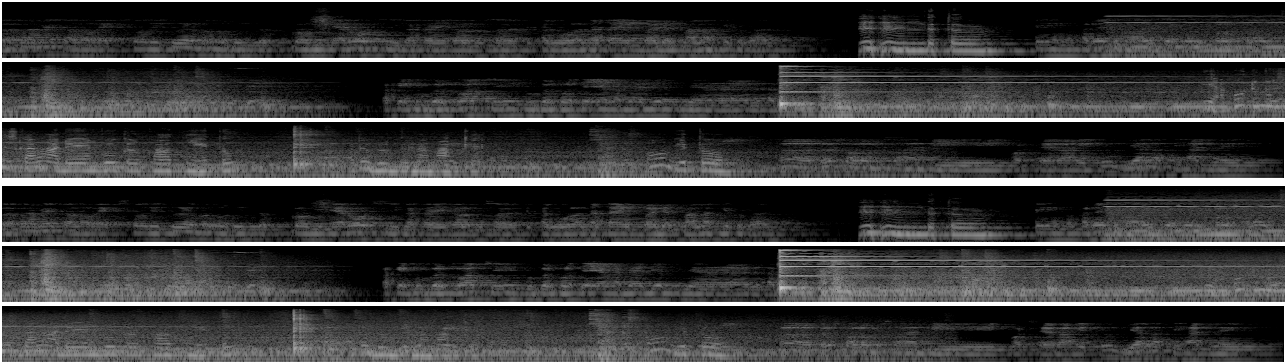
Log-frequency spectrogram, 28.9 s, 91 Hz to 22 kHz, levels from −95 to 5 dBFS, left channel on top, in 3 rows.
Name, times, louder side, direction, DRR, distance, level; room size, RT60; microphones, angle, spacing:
voice 1, 0.0-5.8 7.8-11.7 12.5-17.1 18.9-19.5 21.5-23.2 24.5-24.8 25.1-28.6, right 1 dB, 85° right, -3 dB, 5.0 m, -57 dB
voice 2, 6.4-7.4 18.6-21.1 21.9-22.9 24.1-24.7, left 1 dB, 35° left, 7 dB, 0.7 m, -46 dB
sound 1, 8.3-12.0 15.4-26.1, right 8 dB, 60° right, 0.4 m, -38 dB
22.0 x 19.5 x 2.2 m, 1.0 s
head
